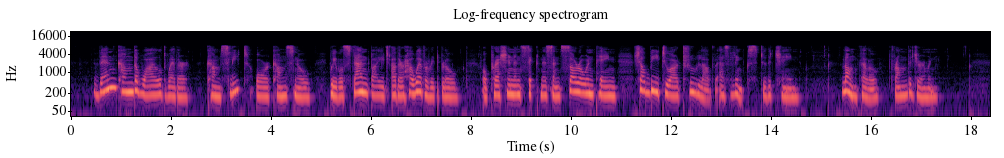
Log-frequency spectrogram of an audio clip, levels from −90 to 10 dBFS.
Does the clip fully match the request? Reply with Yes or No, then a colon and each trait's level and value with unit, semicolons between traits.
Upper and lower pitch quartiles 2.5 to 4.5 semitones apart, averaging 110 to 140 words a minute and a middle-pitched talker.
Yes: average, 4.2 semitones; slow, 135 wpm; medium, 170 Hz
